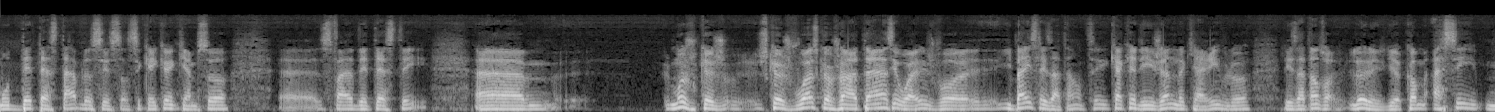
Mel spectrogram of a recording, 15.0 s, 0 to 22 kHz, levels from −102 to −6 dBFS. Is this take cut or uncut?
cut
